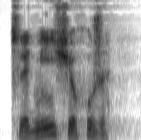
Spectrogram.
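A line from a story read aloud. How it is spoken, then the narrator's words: Grim joking. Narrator (Russian): мрачно пошутил Вадим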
